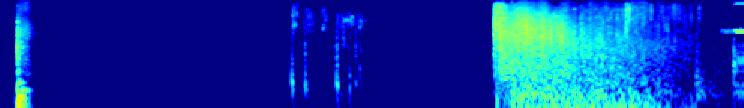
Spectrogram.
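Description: A grenade blast in Call of Duty leads into a sharp opening bang, a short gap, then a few quick pops and a long roaring rumble that fades out near the end.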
